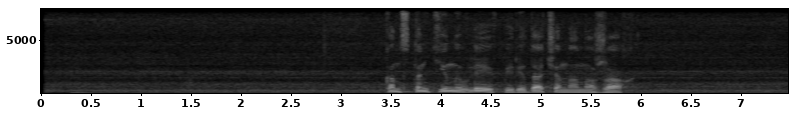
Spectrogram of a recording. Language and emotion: Russian, neutral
